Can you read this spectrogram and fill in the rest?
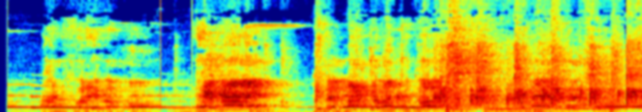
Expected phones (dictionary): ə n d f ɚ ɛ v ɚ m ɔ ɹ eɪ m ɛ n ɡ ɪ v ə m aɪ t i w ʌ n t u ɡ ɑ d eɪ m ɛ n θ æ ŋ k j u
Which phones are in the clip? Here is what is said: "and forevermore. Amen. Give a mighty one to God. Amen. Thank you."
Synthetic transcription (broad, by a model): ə n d f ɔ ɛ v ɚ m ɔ eɪ m ɛ n ɡ ɪ v ə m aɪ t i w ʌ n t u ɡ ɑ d eɪ m ɛ n f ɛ k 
